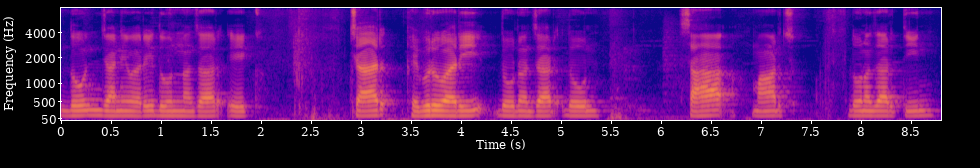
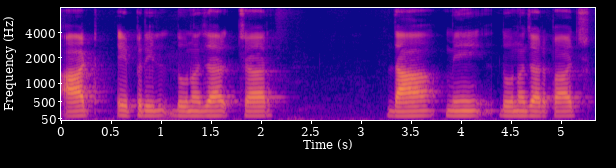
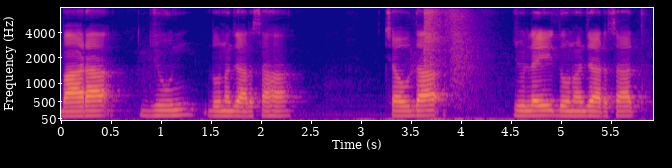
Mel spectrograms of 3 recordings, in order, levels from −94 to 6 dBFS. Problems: none marked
